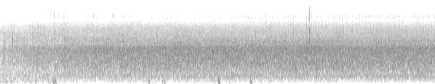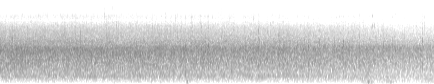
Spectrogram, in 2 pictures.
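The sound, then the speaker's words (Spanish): Sustained audience applause for Jesus during a sermon fills the space, a dense, steady wash of many hands clapping at even loudness for about ten seconds, with no one speaking over it. “Dale un fuerte aplauso a Jesús.”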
